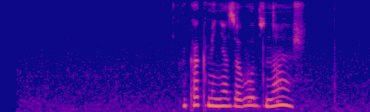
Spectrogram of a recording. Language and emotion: Russian, neutral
